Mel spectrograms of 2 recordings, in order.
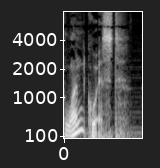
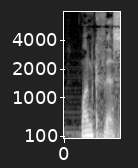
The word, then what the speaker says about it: Lundqvist: Henrik Lundqvist. Lundqvist, sorry. I've been saying it wrong.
